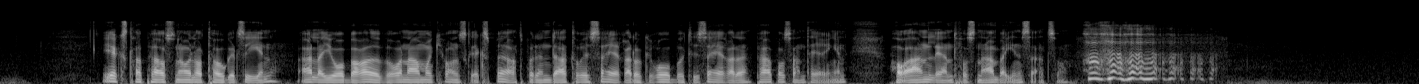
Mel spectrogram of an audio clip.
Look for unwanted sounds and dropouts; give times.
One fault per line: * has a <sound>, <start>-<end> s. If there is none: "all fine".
* has a laugh, 10.8-12.2 s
